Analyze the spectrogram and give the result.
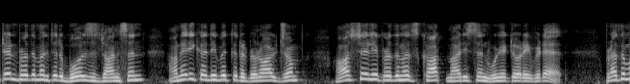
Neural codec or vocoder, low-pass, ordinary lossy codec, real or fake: codec, 24 kHz, 0.9 kbps, WavTokenizer, small release; 7.2 kHz; none; fake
